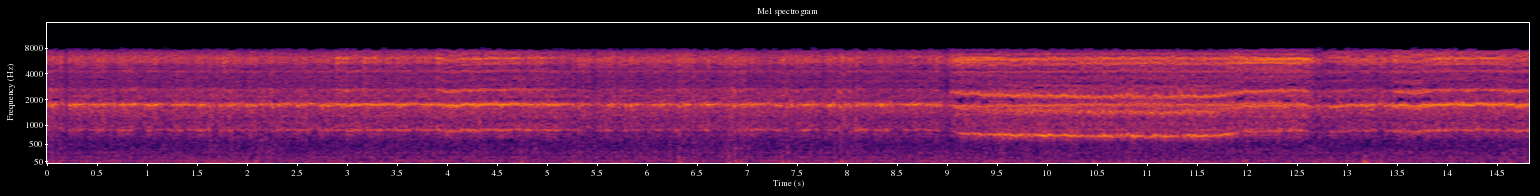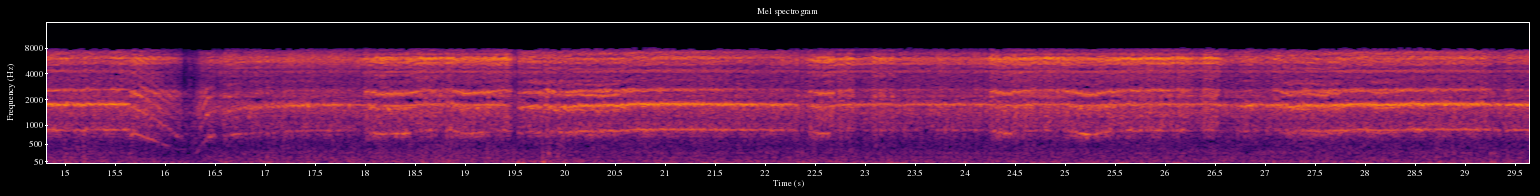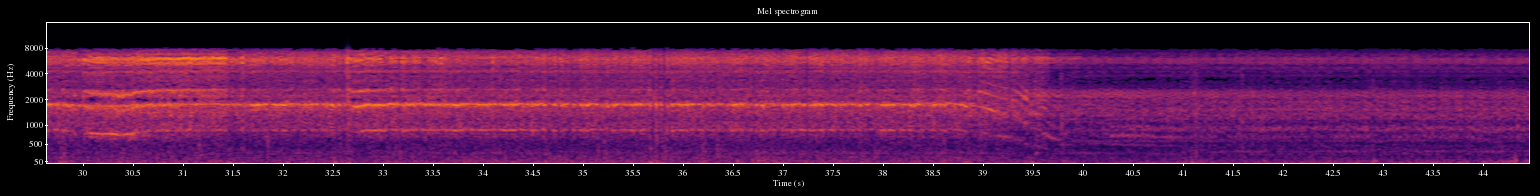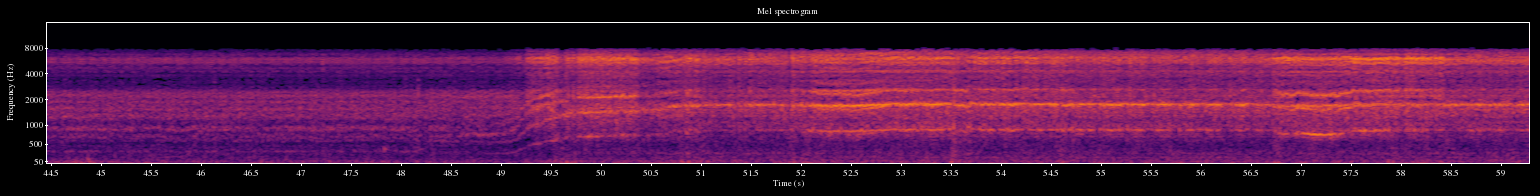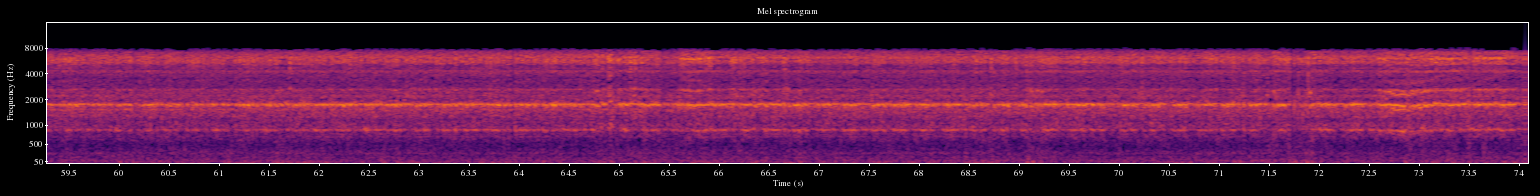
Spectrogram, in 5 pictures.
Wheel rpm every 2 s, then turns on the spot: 230, 230, 230, 230, 230, 210, 230, 190, 160, 220, 220, 230, 230, 230, 230, 230, 230, 230, 230, 190, 70, 70, 70, 70, 90, 210, 230, 230, 230, 230, 230, 230, 230, 240, 230, 240, 230.
none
